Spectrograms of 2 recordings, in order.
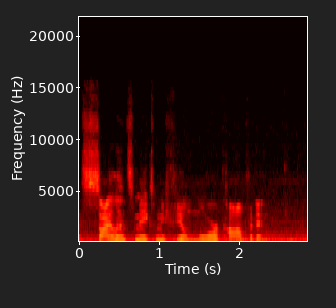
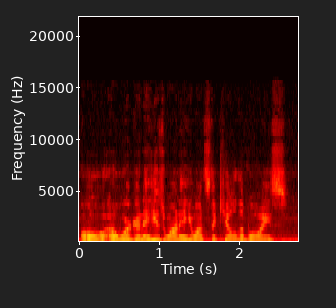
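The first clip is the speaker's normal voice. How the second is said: excited; 12 semitones higher, 7 dB louder than usual. Real, not acted. Teammate suddenly attacking them.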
